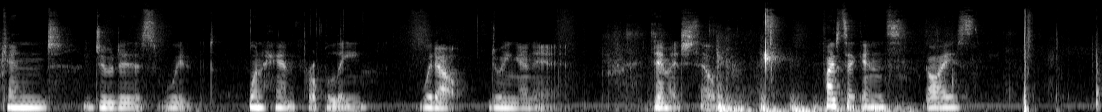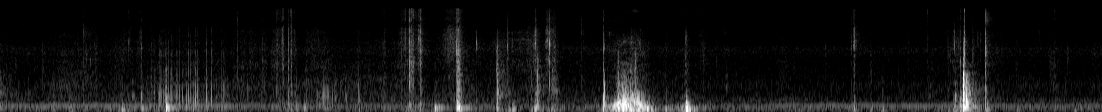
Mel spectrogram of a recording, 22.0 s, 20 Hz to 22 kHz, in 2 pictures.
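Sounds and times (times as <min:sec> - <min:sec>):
packaging rustling and tearing: 0:12.0 - 0:16.7.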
